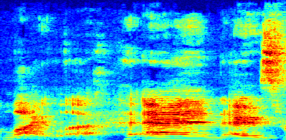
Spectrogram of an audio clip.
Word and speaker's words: Lila: first seconds of her video, and it is pronounced Lila. It is not Lila.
